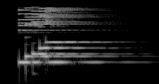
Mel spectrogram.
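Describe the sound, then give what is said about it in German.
A small, high-pitched bell on a Christmas tree rings with a few quick jingling strikes, then a clear shimmering tone that slowly fades away over about a second, heard alone. “Es wollte gerne läuten, um das Christkind zu erfreuen.”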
